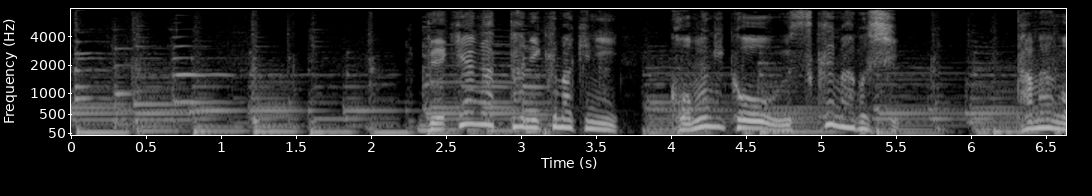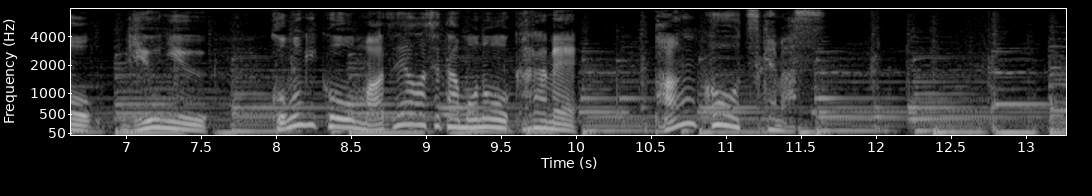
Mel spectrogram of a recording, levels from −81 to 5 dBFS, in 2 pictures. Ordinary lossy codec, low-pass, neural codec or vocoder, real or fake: none; none; none; real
